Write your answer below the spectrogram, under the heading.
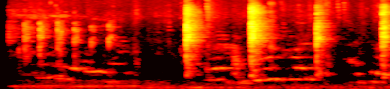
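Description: Black francolin: a quick run of short clicking notes, then loud, harsh, grating bursts about every two-thirds of a second.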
